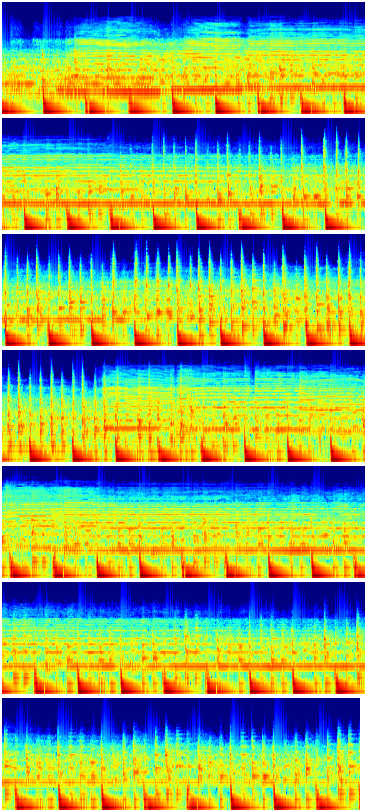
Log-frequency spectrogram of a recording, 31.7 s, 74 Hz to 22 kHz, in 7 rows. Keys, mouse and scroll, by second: 6.5-7.6 middle drag, 7.6-8.7 scroll up 2, 8.7 click, 9.9-12.4 middle drag, 17.7 scroll up 2, 18.0-18.5 scroll down 2, 18.5 shift+middle click, 19.2-19.8 scroll down 2, 19.8-22.8 shift+middle drag, 21.8-22.8 scroll down 11, 22.8 click, 25.6 click, 29.5-31.7 middle drag, 31.6 shift+s.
